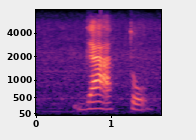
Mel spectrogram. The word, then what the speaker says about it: gato: We can pronounce it as G. For example, the word cat, which means gato, gato. So, we pronounce it as ga if it's followed by the vowels a, o, u.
